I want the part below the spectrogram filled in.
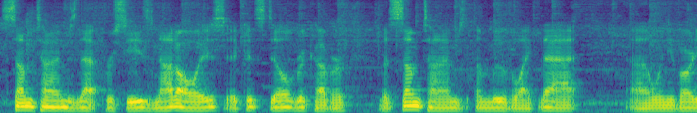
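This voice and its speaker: A man's very deep, low voice, monotone and flat, at a fairly quick pace with music in the background. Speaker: stock trading streamer. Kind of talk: live stream commentary. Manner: casual, thinking aloud.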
